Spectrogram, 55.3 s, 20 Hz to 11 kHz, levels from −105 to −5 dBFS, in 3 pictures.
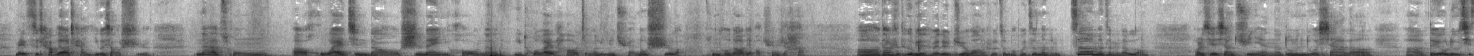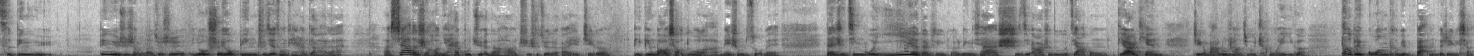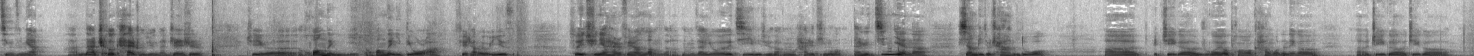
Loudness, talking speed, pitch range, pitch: -16 LUFS, 290 characters per minute, 185-235 Hz, 215 Hz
